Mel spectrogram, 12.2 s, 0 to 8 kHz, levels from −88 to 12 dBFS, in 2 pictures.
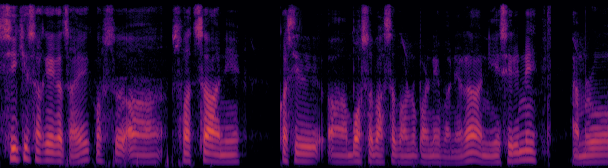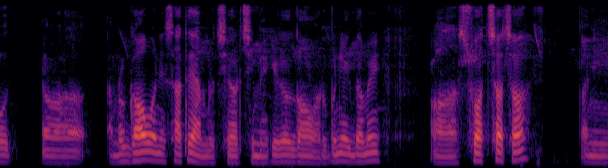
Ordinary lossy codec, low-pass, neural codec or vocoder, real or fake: none; 7.2 kHz; none; real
